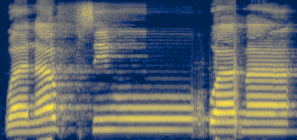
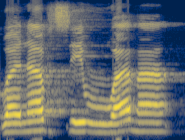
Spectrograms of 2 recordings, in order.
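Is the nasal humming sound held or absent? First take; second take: held; absent. First: It is said with a held nasal hum. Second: It is said without a held nasal hum. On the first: The speaker calls it right. "Jadi di sini mesti ada dengung" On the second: The speaker calls it wrong. "Tidak cukup"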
